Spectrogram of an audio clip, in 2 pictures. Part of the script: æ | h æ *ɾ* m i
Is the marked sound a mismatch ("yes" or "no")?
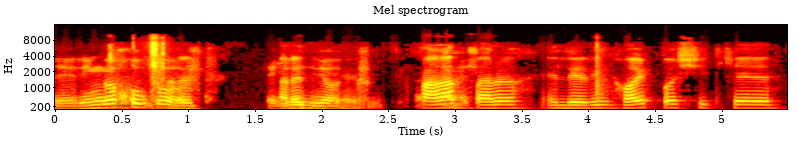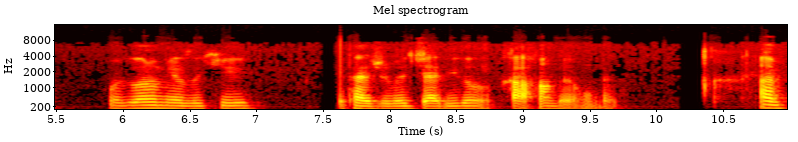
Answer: yes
